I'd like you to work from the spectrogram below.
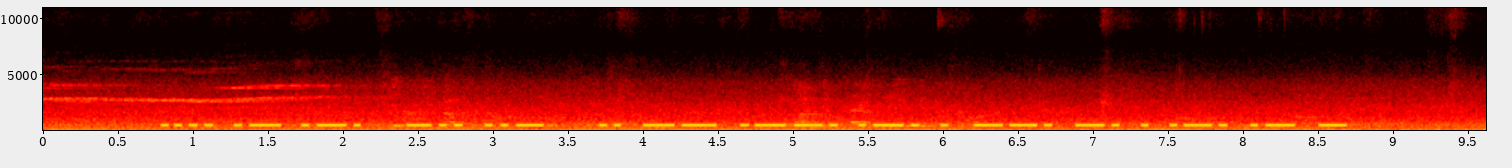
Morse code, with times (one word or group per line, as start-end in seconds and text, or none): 0.8-2.1 HAR
2.4-3.3 DU
3.7-8.7 IMPREGNERAT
